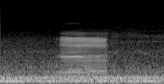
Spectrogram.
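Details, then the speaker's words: Convertible cruising at about 52 mph: steady rushing cabin roar with a brief hissing whistle, wind noise coming from the front corner of the top seal. "The wind noise in here is not great. It's awful. Yeah, but it's definitely like coming from the front of the top."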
